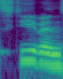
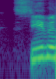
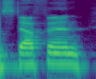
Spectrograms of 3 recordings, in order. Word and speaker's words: Stephen: or a v but a lot of people with the ph still pronounce it with a v like steven so i i don't call him stefan he doesn't want to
